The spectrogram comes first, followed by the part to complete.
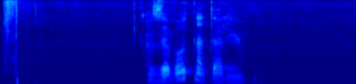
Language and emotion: Russian, neutral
